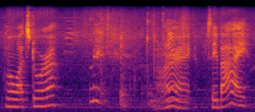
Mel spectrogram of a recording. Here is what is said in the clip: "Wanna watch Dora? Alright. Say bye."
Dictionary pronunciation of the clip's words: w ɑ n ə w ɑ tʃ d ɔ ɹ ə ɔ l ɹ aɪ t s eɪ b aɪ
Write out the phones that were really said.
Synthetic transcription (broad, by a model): w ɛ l w ɑ tʃ d ɔ ɹ ə ɔ l ɹ aɪ t s eɪ b aɪ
